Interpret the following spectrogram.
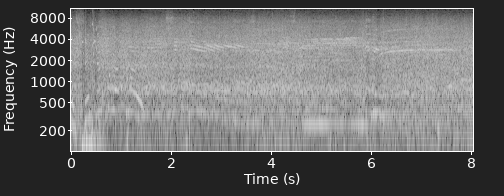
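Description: Loud, steady arena crowd noise during a college basketball game, with basketballs bouncing on the hardwood and short high sneaker squeaks from players running the floor.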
